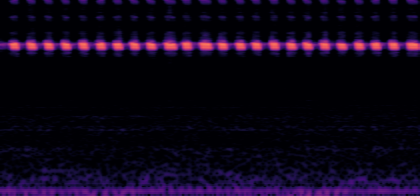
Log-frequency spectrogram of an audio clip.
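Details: Rural cricket calling: sharp, high chirps pulsing rapidly and evenly, around three each second, over a soft low background hum.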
